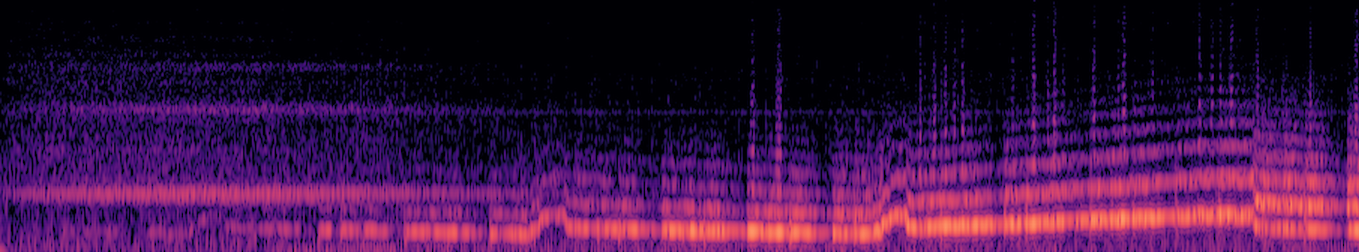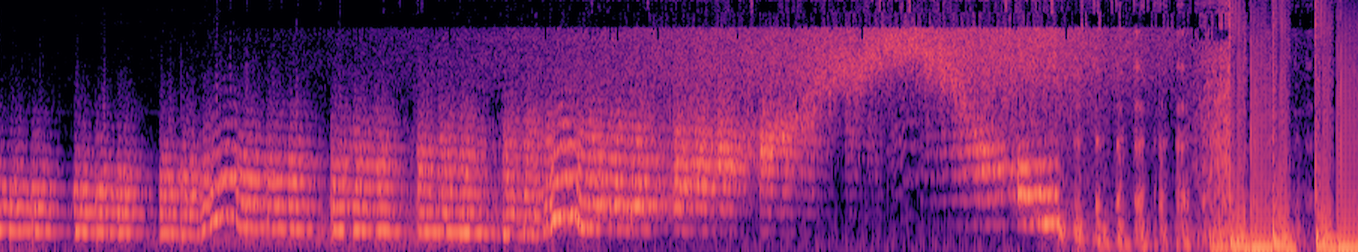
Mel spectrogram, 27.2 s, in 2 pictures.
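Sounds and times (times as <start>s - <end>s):
livestream music mix: 0.0s - 27.1s
laughter: 23.8s - 26.9s.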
